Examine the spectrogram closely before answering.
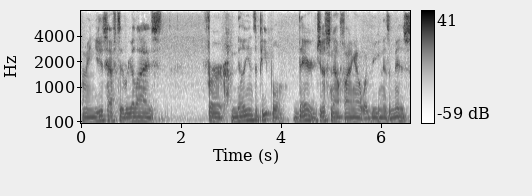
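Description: With a Texan accent, a man speaks at a moderate pace. Audible room echo and noticeable background noise fill the recording. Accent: Texan American. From Texas, Houston. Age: 30s. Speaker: hardcore band vocalist and author. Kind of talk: casual chat.

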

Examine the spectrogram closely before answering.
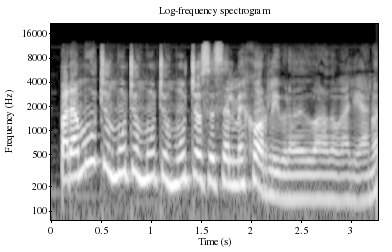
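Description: The voice swings very widely in pitch while music plays in the background. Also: woman. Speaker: radio host. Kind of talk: poetry reading, reading aloud on late-night radio. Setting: studio. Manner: measured, expressive, intimate poetic delivery.

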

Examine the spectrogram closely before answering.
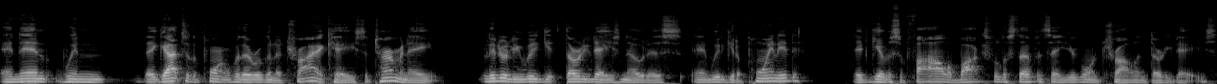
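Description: A man's ordinary speaking voice at medium pitch and a fairly quick pace, with ordinary pitch variation on a very clean recording with a silent background. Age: 50s. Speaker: attorney. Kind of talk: casual interview.

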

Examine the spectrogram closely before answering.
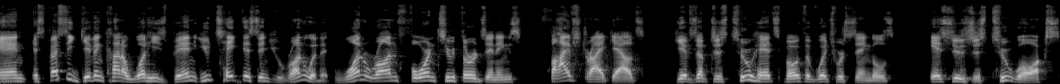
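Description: A man with a fairly high pitch and vocal fry speaks at a moderate pace in an animated tone with very wide pitch swings, on a very clean recording with a silent background and a dry, close sound with no echo. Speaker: podcast host. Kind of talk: sports talk show. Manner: animated, opinionated.

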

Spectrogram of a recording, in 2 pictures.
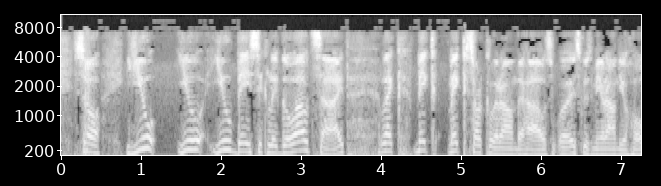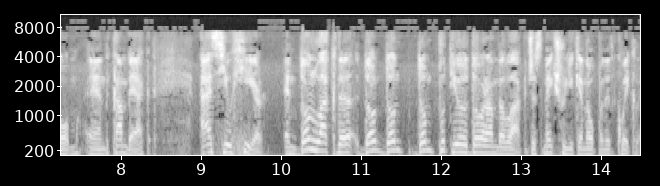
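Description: A fairly high-pitched man with a Russian accent, very wide pitch swings and very even loudness, amid noticeable background noise. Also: moderate pace. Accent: foreign accent, Russian. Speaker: dog trainer. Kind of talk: advice answers to callers. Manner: animated.

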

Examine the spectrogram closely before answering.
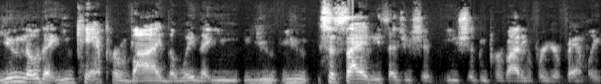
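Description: A man with an American accent talks at medium pitch and a moderate pace, with ordinary pitch variation and hardly any pauses. His is a plain, everyday voice, with big swings in loudness. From South Philadelphia, US. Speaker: theatre director and archivist. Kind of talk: casual chat.

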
